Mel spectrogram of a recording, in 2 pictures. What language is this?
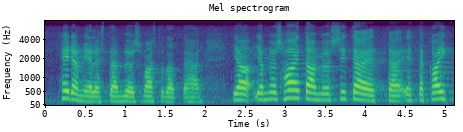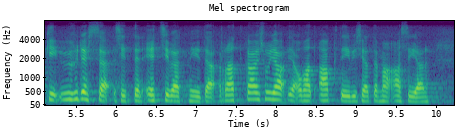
Finnish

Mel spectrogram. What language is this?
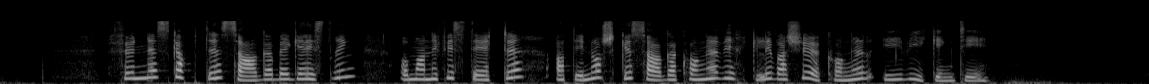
Norwegian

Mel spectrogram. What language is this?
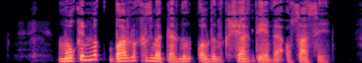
Uyghur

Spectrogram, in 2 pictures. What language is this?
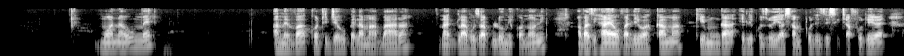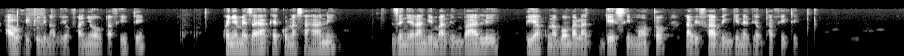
Swahili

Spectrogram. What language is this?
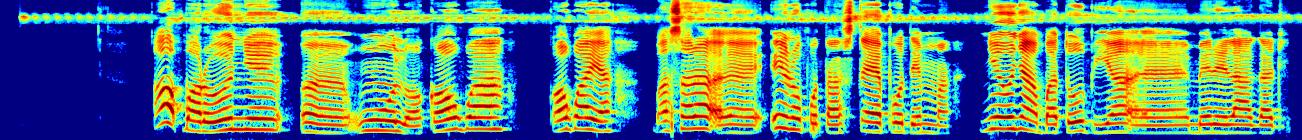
Igbo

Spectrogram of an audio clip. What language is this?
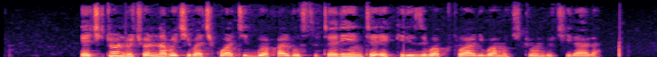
Ganda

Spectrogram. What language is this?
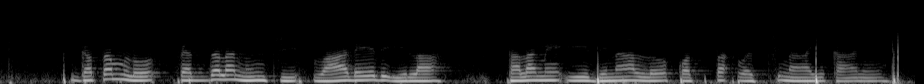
Telugu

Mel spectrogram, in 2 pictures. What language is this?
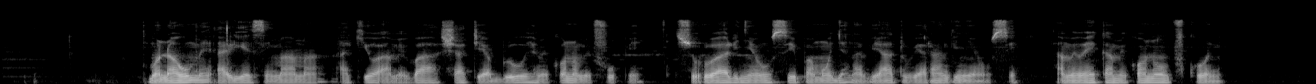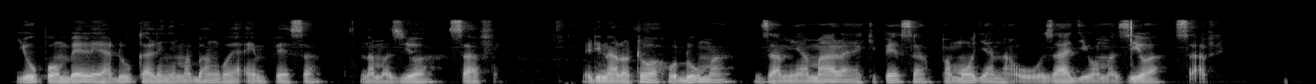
Swahili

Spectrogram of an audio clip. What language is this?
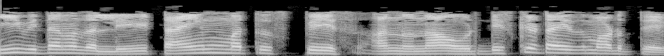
Kannada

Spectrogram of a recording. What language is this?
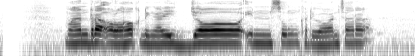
Sundanese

